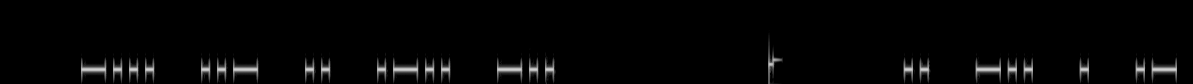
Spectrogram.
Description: Morse code, heard as a keyed tone, about 15 wpm, spaced as for 11 wpm, 700 Hz. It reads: BUILD IDEA
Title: 2x Character Spacing - Top 300 Words - 15wpm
